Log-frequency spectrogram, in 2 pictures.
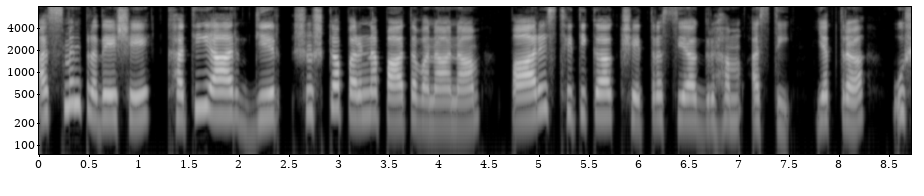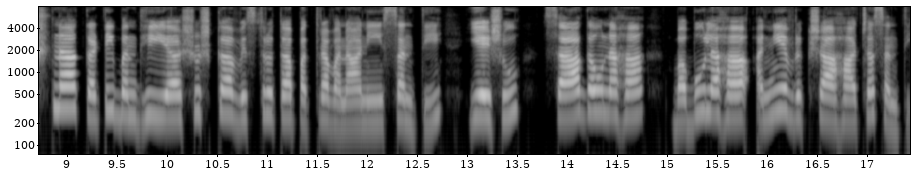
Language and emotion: Sanskrit, neutral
